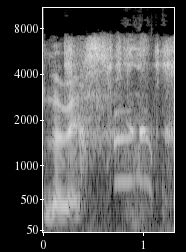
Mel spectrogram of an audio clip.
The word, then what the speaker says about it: Louis: It's basically it's spelled Louis but pronounced Lewis.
